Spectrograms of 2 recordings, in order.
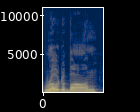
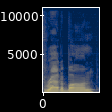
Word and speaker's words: Radobaan: Throughout the whole video, Radobaan, I pronounced Radobaan because I'm an idiot. So just to clarify, it's Radobaan, and I apologize in advance.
